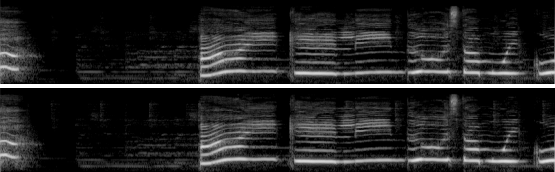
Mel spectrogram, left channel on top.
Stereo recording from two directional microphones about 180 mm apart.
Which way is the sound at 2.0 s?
15° right (ahead or behind).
